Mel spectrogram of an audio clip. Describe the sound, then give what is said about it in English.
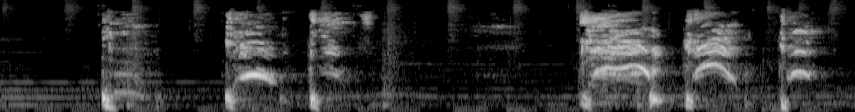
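A person coughs in harsh, raspy bursts after smoking marijuana, about six in all, arriving in two close groups with a short pause between, loud with no talking. “Cough. Cough. Cough.”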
